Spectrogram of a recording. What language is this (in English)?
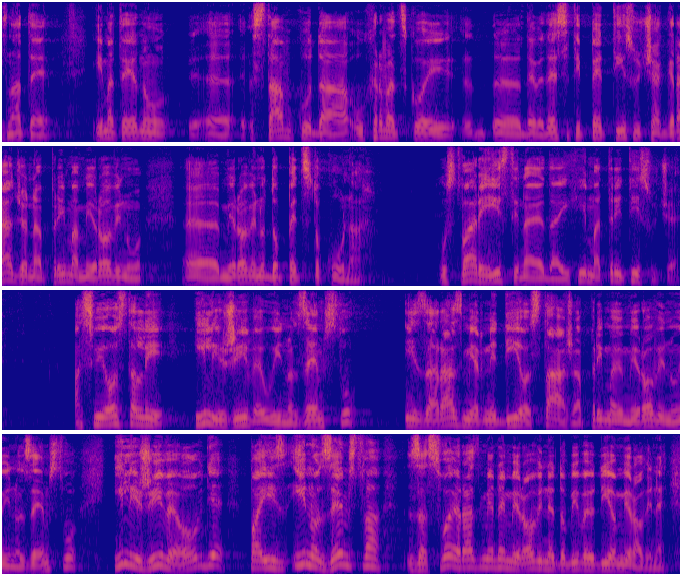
Croatian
